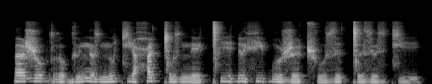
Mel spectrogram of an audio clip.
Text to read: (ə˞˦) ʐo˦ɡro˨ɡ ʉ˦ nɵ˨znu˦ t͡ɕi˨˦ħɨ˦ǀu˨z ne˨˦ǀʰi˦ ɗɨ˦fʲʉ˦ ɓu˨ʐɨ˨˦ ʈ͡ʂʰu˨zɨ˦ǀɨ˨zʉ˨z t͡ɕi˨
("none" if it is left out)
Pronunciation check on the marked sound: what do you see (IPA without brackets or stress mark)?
ɐ˦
